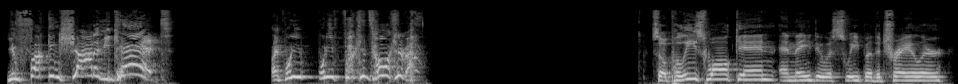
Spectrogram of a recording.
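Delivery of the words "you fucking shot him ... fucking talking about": high-pitched imitation of a yelling woman; mock a woman's outraged yell, pitched way up without much volume. Host imitating the woman yelling out the door at police, high mock yell. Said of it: "The woman is yelling out the door".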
